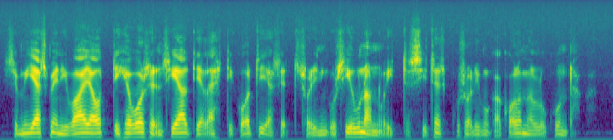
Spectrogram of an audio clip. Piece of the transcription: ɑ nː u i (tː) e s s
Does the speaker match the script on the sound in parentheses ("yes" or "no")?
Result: yes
